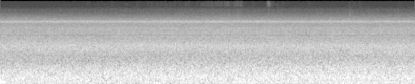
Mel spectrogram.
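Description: The Khudi river rushes along below a village path, a continuous broadband roar of flowing water that stays even and fairly loud from start to finish with no voices.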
